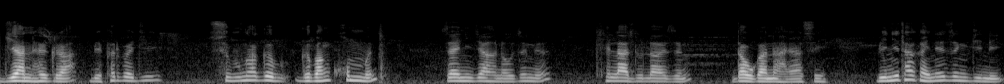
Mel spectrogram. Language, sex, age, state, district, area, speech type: Bodo, male, 30-45, Assam, Baksa, urban, spontaneous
